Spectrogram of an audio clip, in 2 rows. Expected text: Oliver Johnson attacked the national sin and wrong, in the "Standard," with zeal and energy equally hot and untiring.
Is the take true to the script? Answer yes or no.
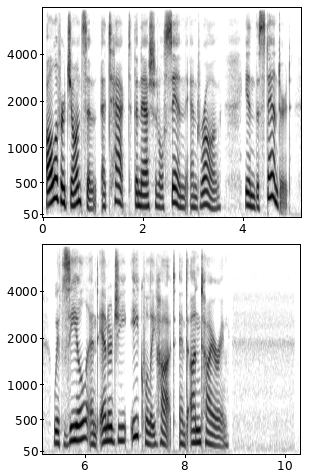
yes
